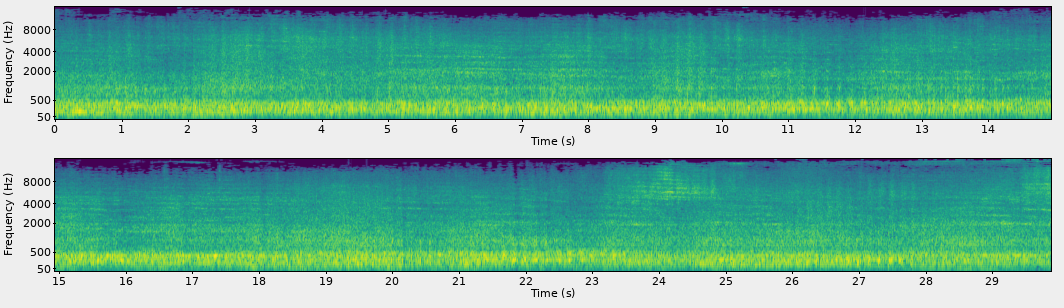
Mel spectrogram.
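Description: Freight train's autorack cars rolling past close by, steel wheels rumbling steadily on the rails.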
